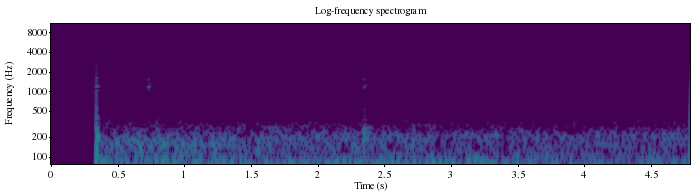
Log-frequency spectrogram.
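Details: Steady low hum and faint background noise after a brief silence, with no animal voices heard.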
